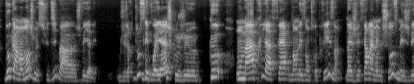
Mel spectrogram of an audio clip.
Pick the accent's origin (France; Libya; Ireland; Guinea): Guinea; J'ai commencé par la Guinée parce que je suis originaire de la Guinée en me disant, tu vas commencer par Conakry.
